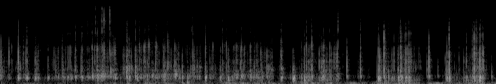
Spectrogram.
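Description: Long acrylic nails scratch and tap the solid tread of a white, textured rubber outsole on a high-top sneaker held in both hands. The result is a dense run of dry scratches and quick, short clicks with a muted, mid-low body.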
